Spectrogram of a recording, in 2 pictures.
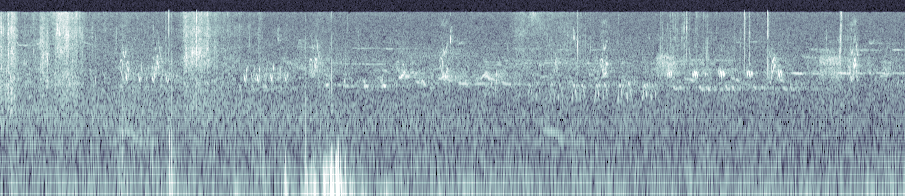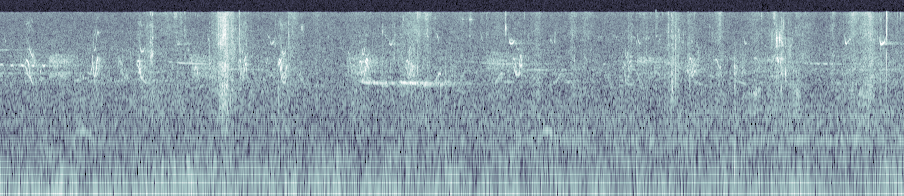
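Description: Faint outdoor ambience with scattered small bird chirps and calls. A brief low rumble comes about three seconds in.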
